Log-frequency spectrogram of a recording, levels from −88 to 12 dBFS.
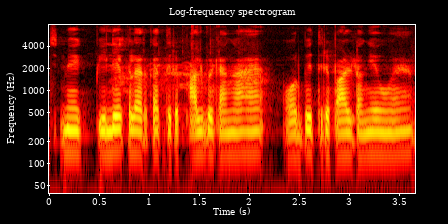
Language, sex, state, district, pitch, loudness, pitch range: Hindi, male, Bihar, West Champaran, 140 Hz, -20 LUFS, 130-145 Hz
